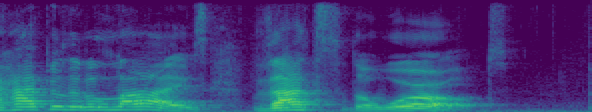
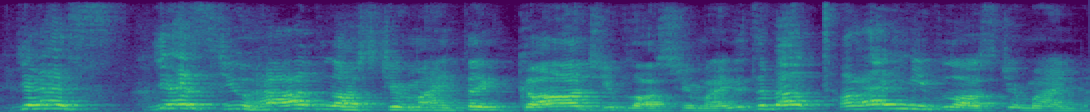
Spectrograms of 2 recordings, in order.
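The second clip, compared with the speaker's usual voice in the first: higher, louder, delighted; gleeful exclaiming; 5 semitones higher, 7 dB louder than usual. Acted. The djinn delights that the woman lost her mind, gleeful. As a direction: celebrate her madness with glee.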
